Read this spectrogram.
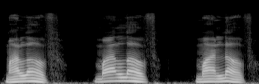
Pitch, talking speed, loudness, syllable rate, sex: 130 Hz, 140 wpm, -17 LUFS, 3.1 syllables/s, male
